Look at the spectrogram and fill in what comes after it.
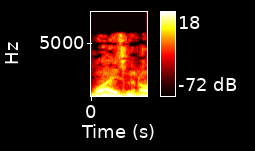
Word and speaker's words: Weissman: He told me his name was pronounced Wiseman, although it looks like Weissman.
